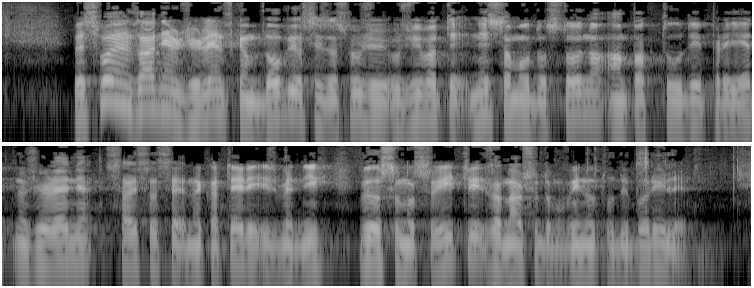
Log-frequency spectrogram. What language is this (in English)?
Slovenian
